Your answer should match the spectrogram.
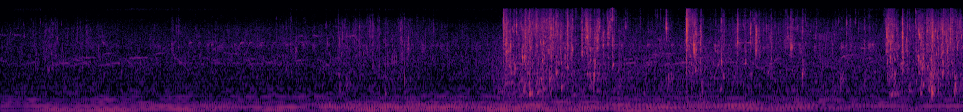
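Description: water trickling

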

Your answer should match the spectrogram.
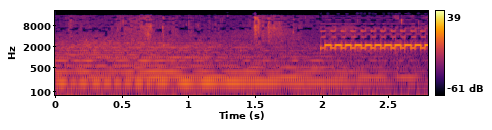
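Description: phone ringing

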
